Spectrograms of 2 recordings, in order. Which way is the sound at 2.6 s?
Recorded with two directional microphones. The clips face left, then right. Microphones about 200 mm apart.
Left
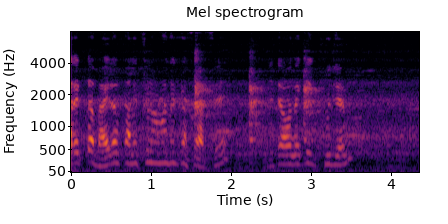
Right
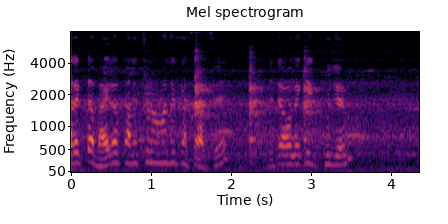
15° right (ahead or behind).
